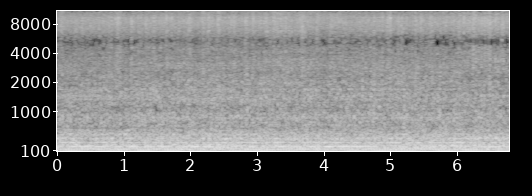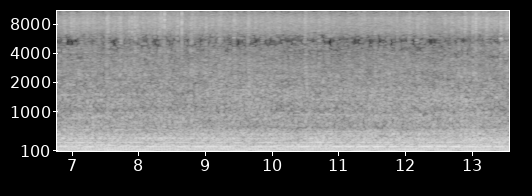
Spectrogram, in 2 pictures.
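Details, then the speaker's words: Craftsman riding mower after new fuel shutoff solenoid, fuel filter, spark plug and fuel treatment for suspected water in fuel: steady, even engine drone with no misses, surges or knocks; now runs smoothly. "oh listen to that engine per that sounds really nice thanks for watching"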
